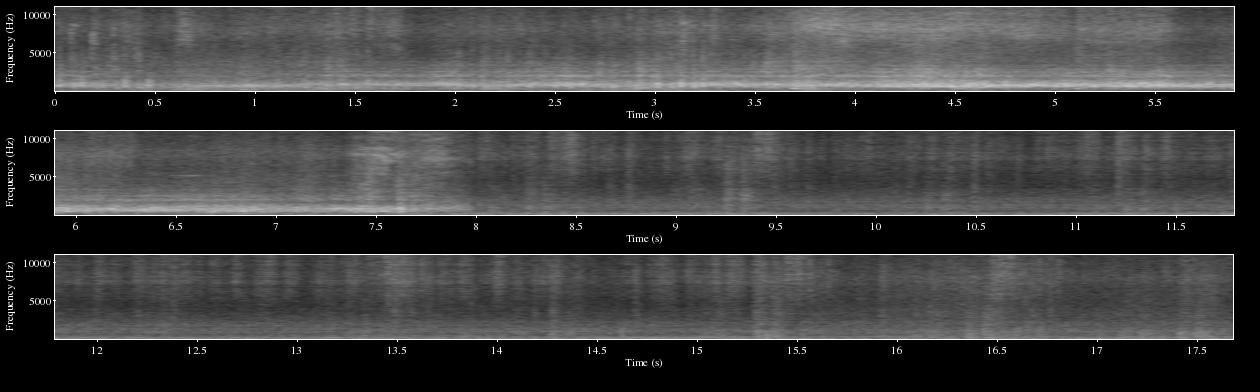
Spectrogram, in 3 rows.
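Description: Running noise of a Super Hakuto HOT7000-series diesel train heard inside the passenger car at speed: a steady low rumble with wheel clatter on the rails. About eight seconds in, the brighter, louder part of the noise cuts off abruptly, leaving a quieter, duller rumble.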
